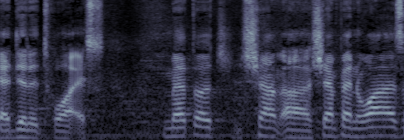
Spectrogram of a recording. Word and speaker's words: champenoise: And it's the method méthode champignon. I'm going to mispronounce it already. I did it twice. Méthode champenoise à l'ancienne.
